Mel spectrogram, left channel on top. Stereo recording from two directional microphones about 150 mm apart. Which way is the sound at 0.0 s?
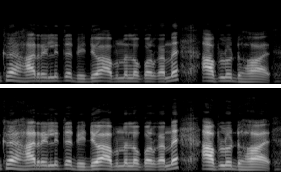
5° right (ahead or behind).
